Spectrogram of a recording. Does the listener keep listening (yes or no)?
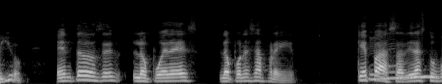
yes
